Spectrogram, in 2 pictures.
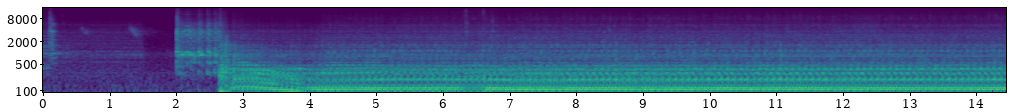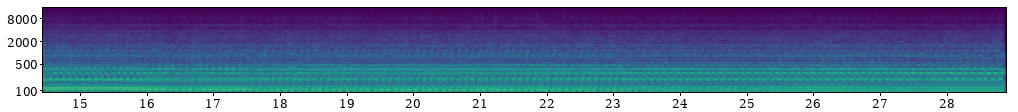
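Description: Dodge Charger Scat Pack's 6.4-litre HEMI V8 cold-starting about two seconds in: a sudden flare in revs that falls away and settles into a steady cold idle. The exhaust is still stock, with the mid mufflers fitted.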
